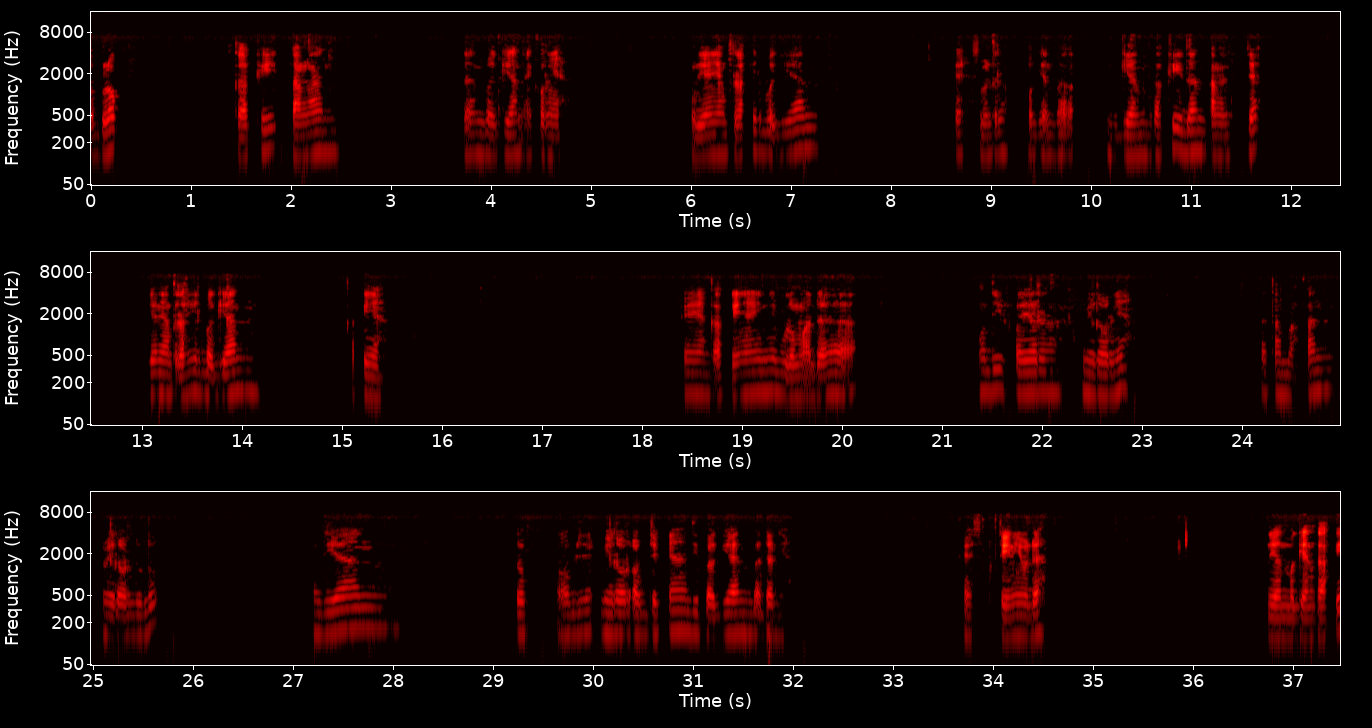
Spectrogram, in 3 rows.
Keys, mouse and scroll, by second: 1.7 shift+click, 4.0 shift+click, 8.6 click, 10.4-11.1 middle drag, 11.1 shift+click, 13.6 shift+click, 14.4-18.0 middle drag, 18.0 click, 19.0-22.1 middle drag, 25.2 click, 27.9 click, 32.6-35.1 middle drag, 35.1-37.1 scroll up 1, 37.1 click.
